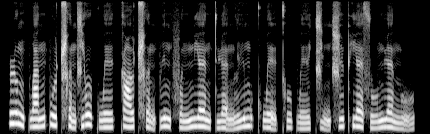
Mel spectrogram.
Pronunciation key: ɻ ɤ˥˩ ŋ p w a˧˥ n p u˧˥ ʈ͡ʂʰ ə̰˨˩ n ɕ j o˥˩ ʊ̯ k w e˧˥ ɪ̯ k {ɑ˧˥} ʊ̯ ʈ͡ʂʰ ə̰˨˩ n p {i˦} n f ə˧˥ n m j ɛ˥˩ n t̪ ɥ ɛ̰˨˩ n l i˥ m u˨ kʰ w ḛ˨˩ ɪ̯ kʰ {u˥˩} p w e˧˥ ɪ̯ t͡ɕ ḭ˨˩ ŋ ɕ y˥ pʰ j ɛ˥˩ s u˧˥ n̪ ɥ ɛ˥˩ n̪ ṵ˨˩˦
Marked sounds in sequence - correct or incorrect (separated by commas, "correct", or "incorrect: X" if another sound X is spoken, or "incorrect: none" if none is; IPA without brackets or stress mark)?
correct, incorrect: i˥˩, correct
